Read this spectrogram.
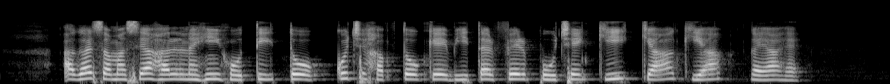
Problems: background sounds at intervals, background conversations at intervals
